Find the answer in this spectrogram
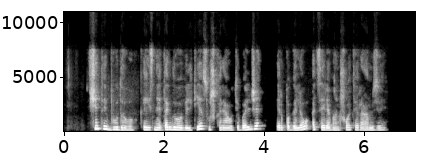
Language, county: Lithuanian, Telšiai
